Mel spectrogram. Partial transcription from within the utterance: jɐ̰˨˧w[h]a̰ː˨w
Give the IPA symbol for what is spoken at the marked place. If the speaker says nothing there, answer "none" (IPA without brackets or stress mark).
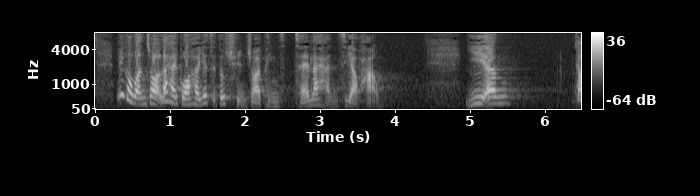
h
